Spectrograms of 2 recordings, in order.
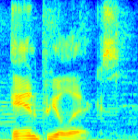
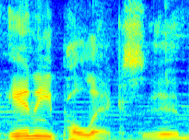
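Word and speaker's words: Aniplex: It's like Anipelix, but you're supposed to say it as one long word.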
